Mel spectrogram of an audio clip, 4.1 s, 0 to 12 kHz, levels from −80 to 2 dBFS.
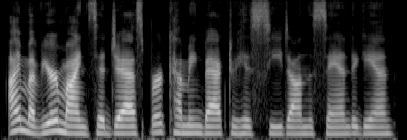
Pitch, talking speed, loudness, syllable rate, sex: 175 Hz, 220 wpm, -21 LUFS, 4.7 syllables/s, female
